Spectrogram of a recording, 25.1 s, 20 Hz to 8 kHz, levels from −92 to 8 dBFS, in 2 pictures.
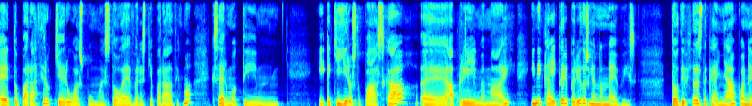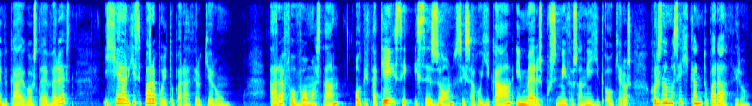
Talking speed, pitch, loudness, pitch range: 155 wpm, 195 Hz, -24 LUFS, 170-235 Hz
